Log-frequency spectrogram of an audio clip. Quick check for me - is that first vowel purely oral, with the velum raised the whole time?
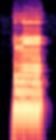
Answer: no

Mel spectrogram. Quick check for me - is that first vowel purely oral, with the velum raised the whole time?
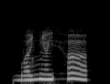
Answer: yes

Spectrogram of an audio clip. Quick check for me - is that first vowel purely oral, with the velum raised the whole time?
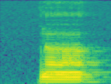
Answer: no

